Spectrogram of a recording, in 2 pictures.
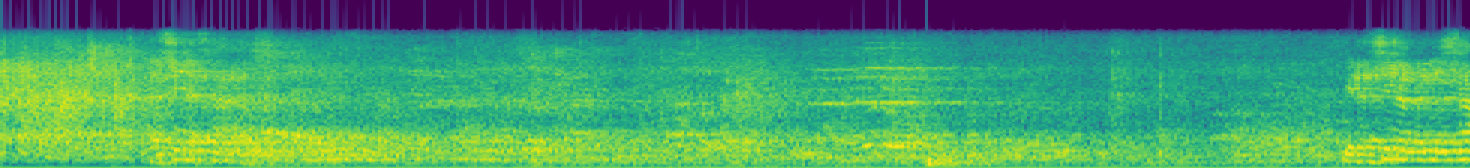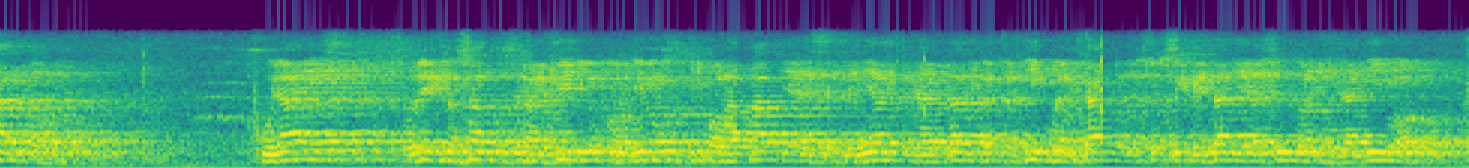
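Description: An elderly man speaks loudly through a microphone, heard over loudspeakers.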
